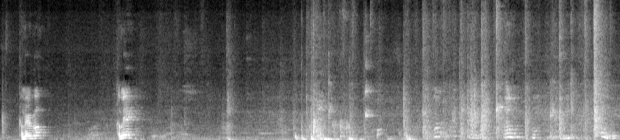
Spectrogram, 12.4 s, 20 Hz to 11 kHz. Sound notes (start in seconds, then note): 8.3 grunting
